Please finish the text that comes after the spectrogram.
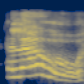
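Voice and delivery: usual speaking voice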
